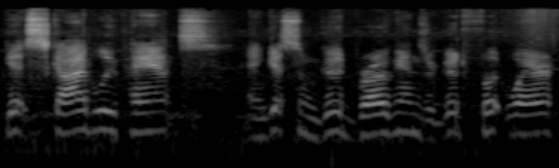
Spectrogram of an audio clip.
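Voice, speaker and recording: Relaxed man, outdoor camera talk. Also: sits high, unhurried, a little hiss or hum. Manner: relaxed and conversational, frequent "uh" fillers. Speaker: Civil War reenactor showing his uniform. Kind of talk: casual show-and-tell to camera.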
